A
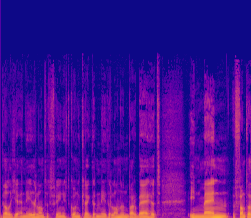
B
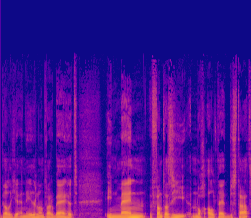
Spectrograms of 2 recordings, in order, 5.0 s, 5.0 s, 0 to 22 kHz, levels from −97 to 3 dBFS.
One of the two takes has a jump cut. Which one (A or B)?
B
